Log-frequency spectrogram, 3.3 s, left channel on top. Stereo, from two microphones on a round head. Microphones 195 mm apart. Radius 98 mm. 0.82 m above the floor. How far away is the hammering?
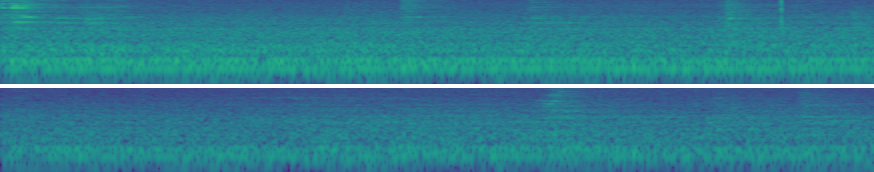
No hammering in this recording.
